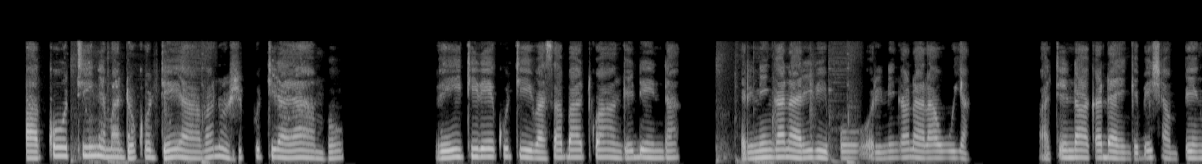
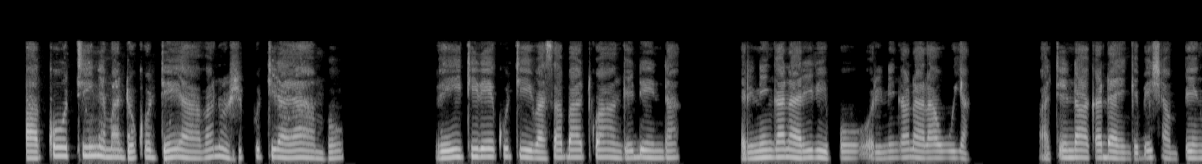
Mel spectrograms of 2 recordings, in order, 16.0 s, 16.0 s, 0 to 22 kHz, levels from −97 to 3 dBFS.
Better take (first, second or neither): second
